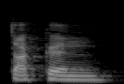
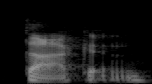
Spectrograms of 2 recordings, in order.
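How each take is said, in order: First: "Takken" with a short first vowel; lax vowel. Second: "taken" Dutch-style, long aa; tense vowel. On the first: Teacher shows the plural, lax short "Takken". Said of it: "lax version". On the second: Teacher shows the plural, tense long "taken". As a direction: draw out the aa in "taken". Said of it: "and the tense version". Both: Shown as a demonstration.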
